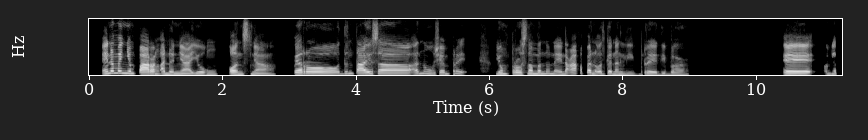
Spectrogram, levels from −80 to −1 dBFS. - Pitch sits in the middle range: No, high, 210 Hz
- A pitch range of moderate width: No, wide, 7.3 semitones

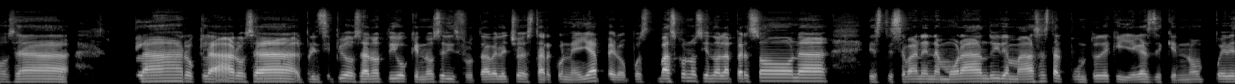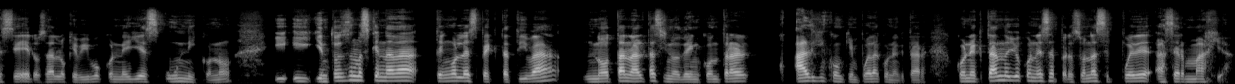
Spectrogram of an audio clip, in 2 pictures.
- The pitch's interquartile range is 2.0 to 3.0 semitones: No, average, 3.4 semitones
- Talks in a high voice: No, low, 135 Hz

